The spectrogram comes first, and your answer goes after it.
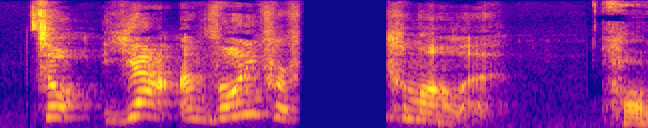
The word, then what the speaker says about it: Kamala: So yeah, I'm voting for Kamala. All right, we're back on the same page. It's pronounced Kamala, though.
